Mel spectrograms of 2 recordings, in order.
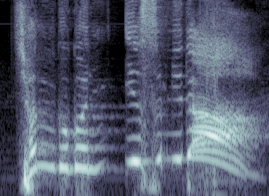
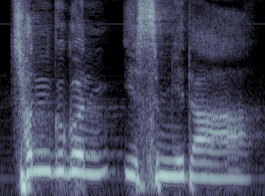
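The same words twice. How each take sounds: First: "있습니다" shouted high and slow; shouted proclamation. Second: Said in the usual way. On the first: Shown as a demonstration. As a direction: declare "천국은 있습니다" loudly to the congregation. (회중에게 "있습니다"를 크고 느리게 외침)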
